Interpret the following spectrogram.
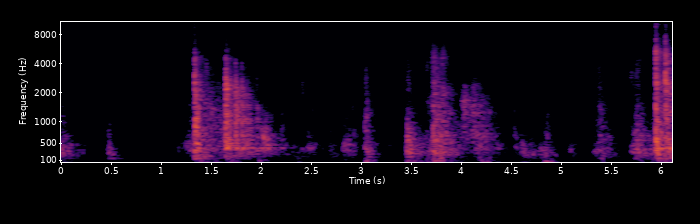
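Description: Table football in play: a quick, irregular run of sharp knocks and clacks as the ball is struck by the plastic player figures and the rods are worked, with the loudest hits a little over a second in and again near the end.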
